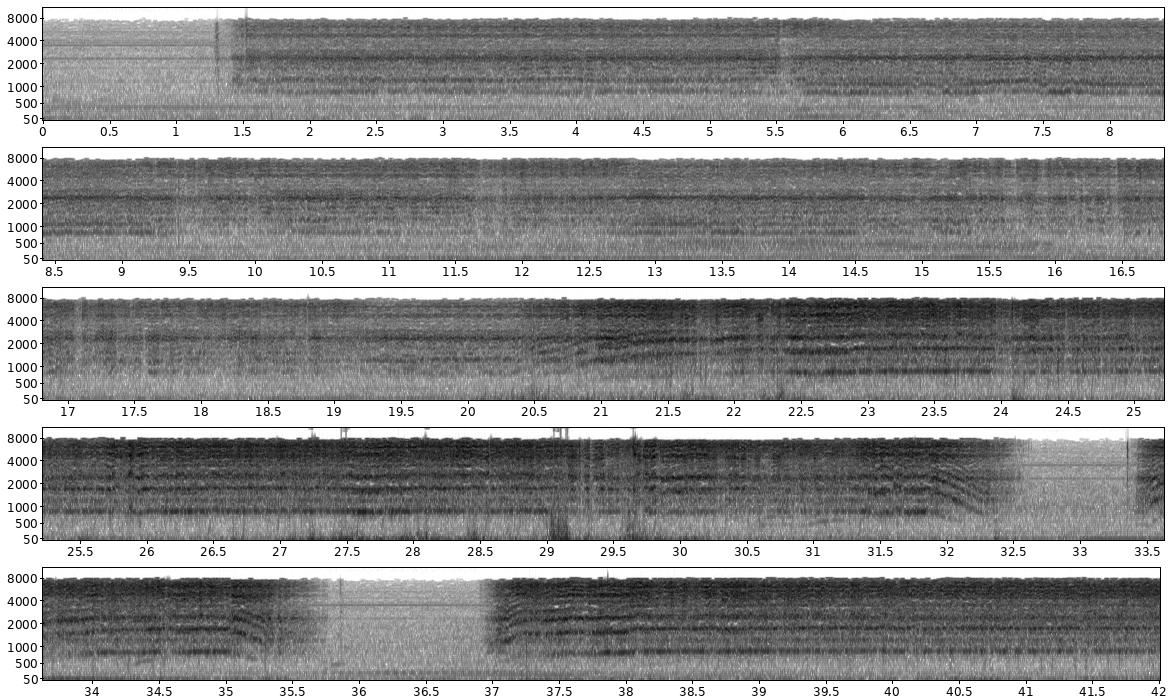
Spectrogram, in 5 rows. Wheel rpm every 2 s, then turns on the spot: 10, 60, 70, 70, 70, 70, 70, 70, 70, 60, 130, 220, 230, 230, 230, 220, 50, 140, 70, 220, 230.
32-34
